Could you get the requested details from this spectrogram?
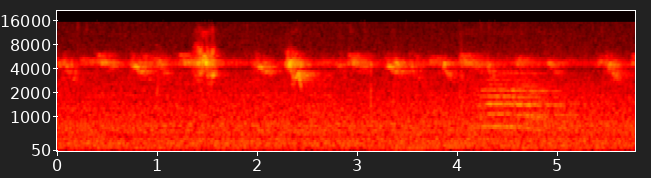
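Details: A house finch on a thistle sock feeder gives brief, sharp chirps, roughly one a second, over a steady high-pitched outdoor hiss.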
